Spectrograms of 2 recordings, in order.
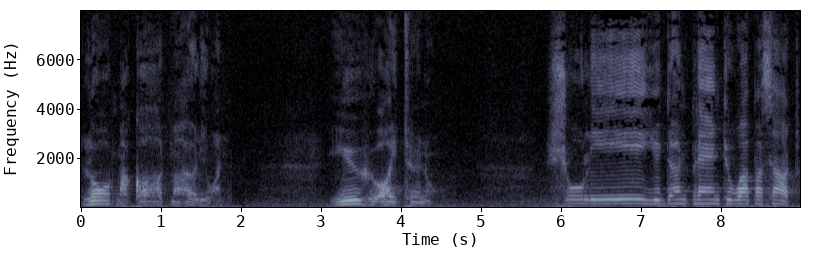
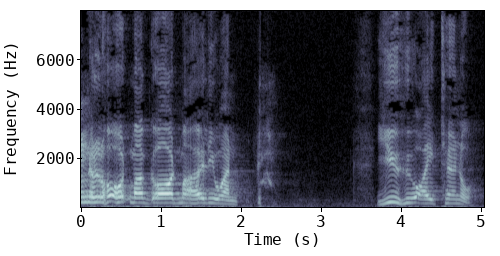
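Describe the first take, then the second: First: Soft, low, whispered prayer; hushed whisper. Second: Booming prayer. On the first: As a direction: breathe it out like a frightened private plea. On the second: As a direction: proclaim it like a formal public prayer. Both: Shown as a demonstration. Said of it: "this is how I think he was speaking".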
